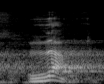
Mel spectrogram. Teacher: Za ujung lidah menyentuh dengan ujung gigi seri bagian atas. Za. Maka dia akan keluar dari situ. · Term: huruf za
